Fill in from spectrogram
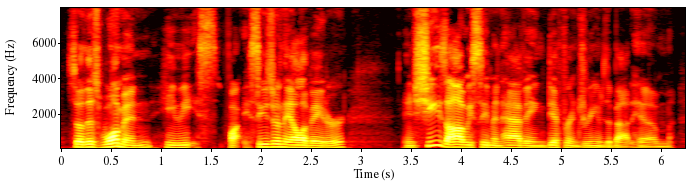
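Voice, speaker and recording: A man co-hosts a podcast and talks through his theories about a film in an analytical, casual way, often restarting his sentences. His voice sits at an ordinary pitch, recorded close with no echo. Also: fairly quick. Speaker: podcast co-host. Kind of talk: casual chat about a movie.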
